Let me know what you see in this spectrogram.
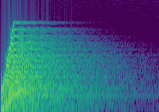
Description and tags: fweeng + Reverb
A swooshy wishy woshy wow zoom wooo sound. Weirdly eerie. Could serve as an artsy teleport sound, or a success jingle for a kinda messed up game.
eerie, level, weird, dark, air, wind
